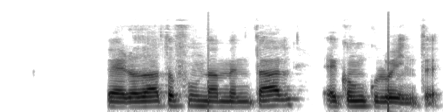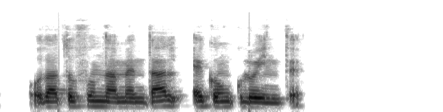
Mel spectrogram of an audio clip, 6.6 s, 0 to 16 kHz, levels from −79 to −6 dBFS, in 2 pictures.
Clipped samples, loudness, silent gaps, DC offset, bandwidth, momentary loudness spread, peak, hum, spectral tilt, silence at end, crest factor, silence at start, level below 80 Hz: under 0.1%; -17 LUFS; 2.37-2.42 s, 3.37-3.55 s; under 0.1%; 9.2 kHz; 10 LU; -2 dBFS; none; -7.5 dB/octave; 1.05 s; 16 dB; 0.8 s; -56 dBFS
